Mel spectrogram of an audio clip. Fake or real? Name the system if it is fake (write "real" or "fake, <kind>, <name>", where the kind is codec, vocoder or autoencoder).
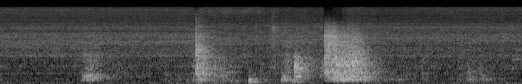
real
